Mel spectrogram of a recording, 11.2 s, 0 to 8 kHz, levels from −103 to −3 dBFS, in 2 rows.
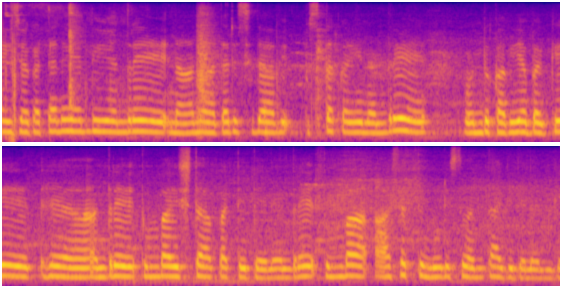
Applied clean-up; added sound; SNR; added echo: none; none; none; none.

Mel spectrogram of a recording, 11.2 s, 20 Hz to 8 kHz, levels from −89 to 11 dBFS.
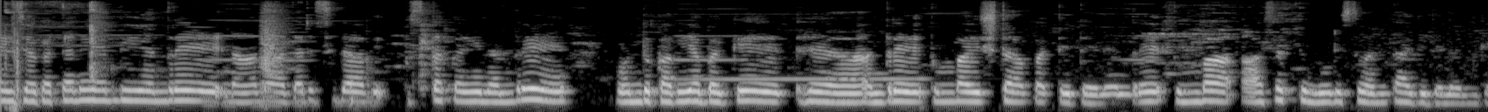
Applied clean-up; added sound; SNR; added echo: classical method Wiener filter.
